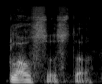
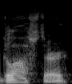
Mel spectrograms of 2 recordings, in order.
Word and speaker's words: Gloucester: I know when you find in the dictionary, you'll be provoked to pronounce Glossa, but our friends, the British, have informed me that it's actually their way of pronouncing it Gloucester by the way Township in New Jersey.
